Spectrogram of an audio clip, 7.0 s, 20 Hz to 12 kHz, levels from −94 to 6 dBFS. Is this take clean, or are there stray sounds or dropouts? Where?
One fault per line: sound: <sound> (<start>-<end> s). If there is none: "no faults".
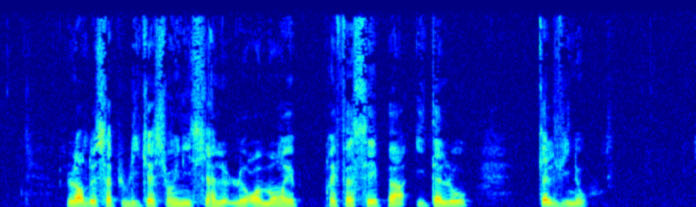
no faults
